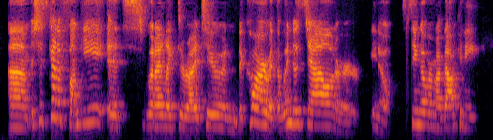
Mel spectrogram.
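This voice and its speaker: Bright, sharp tone from a woman with an American accent, fairly high-pitched, at a moderate pace with hardly any pauses. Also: lively intonation. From Virginia, US. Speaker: perfusionist. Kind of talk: casual interview.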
